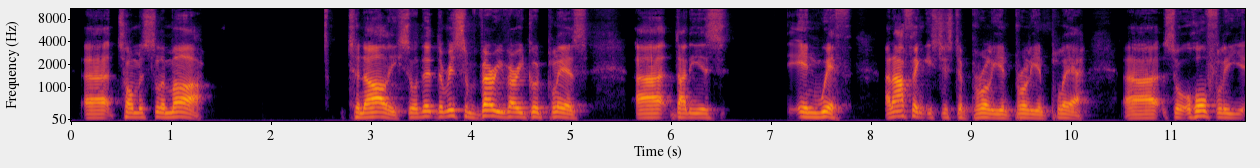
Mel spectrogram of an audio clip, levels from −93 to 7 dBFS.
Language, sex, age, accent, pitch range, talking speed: English, male, 40-59, British, 115-145 Hz, 160 wpm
